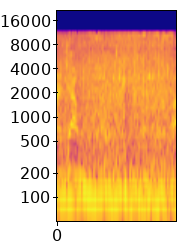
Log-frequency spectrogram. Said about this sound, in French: Je vois qu'il y a un peu de circulation approchée.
